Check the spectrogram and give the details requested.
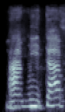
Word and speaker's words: Amitav: Amitav, ¿cómo se pronuncia?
